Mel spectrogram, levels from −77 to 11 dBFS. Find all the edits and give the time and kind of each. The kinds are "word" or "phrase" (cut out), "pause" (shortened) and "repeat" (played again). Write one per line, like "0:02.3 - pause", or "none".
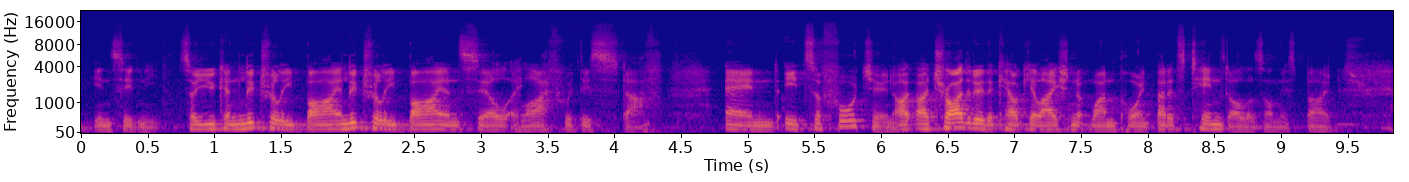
0:02.0 - repeat
0:03.3 - word
0:05.3 - word
0:08.6 - phrase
